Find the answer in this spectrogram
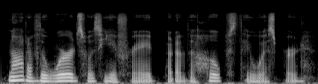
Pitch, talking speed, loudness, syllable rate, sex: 150 Hz, 245 wpm, -20 LUFS, 5.8 syllables/s, female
